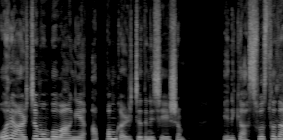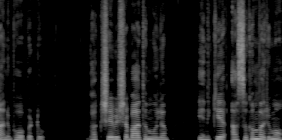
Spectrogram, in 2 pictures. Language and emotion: Malayalam, fearful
